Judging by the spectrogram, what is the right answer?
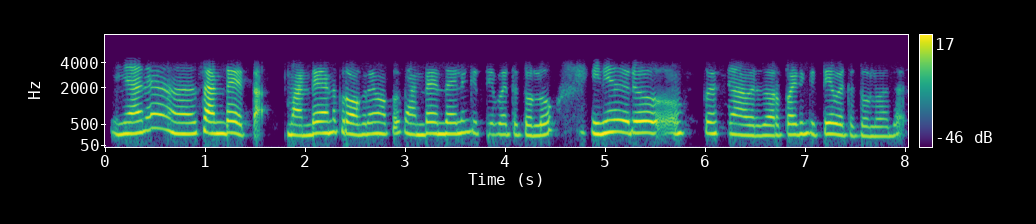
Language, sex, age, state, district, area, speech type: Malayalam, female, 30-45, Kerala, Thiruvananthapuram, rural, conversation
